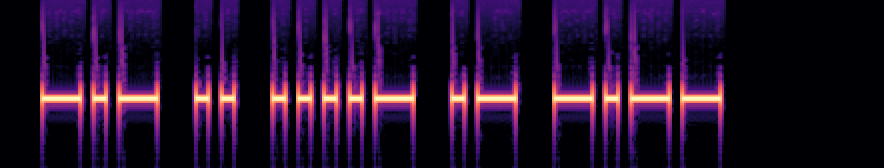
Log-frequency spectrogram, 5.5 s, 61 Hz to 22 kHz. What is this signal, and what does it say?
Morse code, heard as a keyed tone, about 15 wpm, 700 Hz. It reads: KI4AY
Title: USA Callsign DE Callsign - 5 Characters - 15wpm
